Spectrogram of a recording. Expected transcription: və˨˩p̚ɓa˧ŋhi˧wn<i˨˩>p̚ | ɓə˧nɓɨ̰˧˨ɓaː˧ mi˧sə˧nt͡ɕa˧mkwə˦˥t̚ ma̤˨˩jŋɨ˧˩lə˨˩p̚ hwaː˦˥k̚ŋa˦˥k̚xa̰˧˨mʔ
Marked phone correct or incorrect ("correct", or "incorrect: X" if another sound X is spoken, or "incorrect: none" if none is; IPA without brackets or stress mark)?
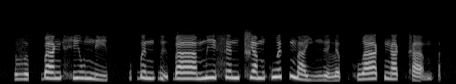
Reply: correct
